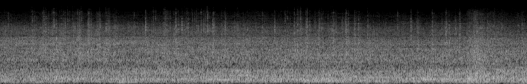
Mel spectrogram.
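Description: A passenger train rolling steadily along the track, heard as an even, continuous running noise.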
